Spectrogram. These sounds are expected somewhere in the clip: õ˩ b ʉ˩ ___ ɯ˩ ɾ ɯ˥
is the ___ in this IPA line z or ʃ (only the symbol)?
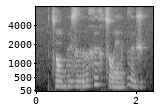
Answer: z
